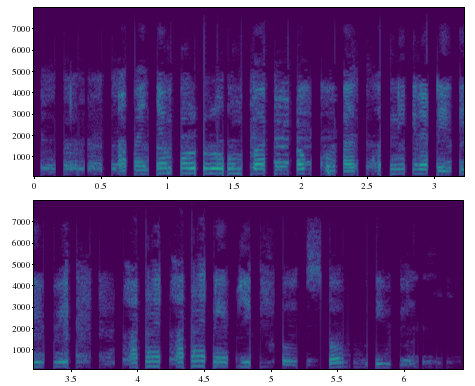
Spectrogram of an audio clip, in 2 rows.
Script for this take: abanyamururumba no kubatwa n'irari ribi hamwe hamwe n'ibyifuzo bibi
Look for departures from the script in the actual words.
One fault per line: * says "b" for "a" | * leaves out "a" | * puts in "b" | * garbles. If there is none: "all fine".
all fine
